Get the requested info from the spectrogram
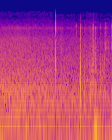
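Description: Steady wind and ocean surf noise, with a few sharp scuffs and taps of shoes stepping on a sandstone cliff ledge in the second half, the loudest near the end.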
